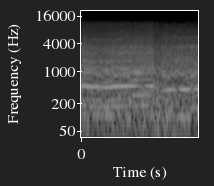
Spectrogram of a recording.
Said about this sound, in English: can hear the back end of the car just squealing as he goes up the top of the hill and loses traction on the crest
